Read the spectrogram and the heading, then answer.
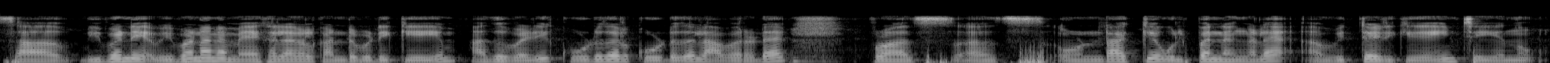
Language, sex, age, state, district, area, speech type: Malayalam, female, 45-60, Kerala, Thiruvananthapuram, urban, spontaneous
